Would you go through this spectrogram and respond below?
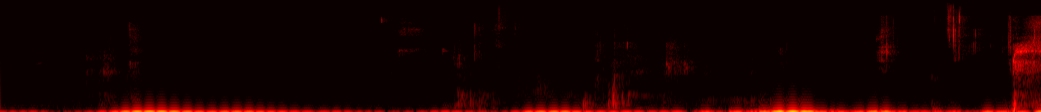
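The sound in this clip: Someone takes a sip of a drink, with faint wet slurps, swallows and small mouth clicks in a few quiet bursts over several seconds.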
